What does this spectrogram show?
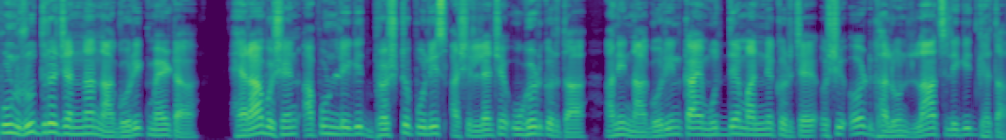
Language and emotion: Goan Konkani, neutral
